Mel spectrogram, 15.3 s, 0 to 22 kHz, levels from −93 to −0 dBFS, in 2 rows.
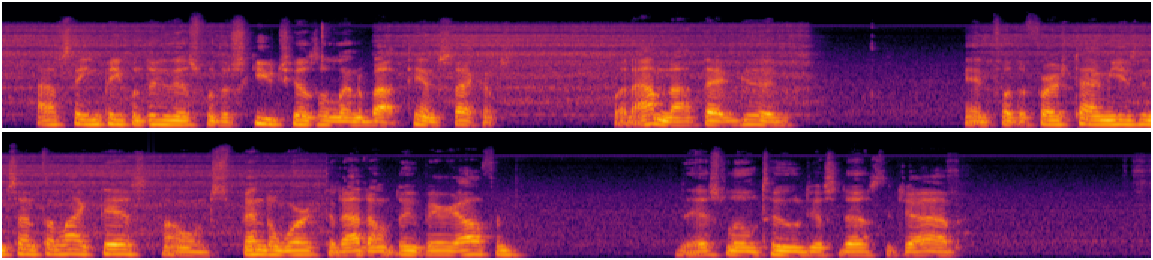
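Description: At 8.64 to 8.68 s, chunks play out of order. One 10 ms chunk lands three chunks late, so this brief span sounds jumbled across the three hard joins. The waveform shows abrupt steps at each join, and the spectrogram shows thin vertical broadband lines.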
